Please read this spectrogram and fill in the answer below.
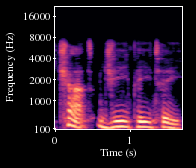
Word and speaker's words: ChatGPT: people say it wrong it's not Jack it's not jat it's not chat it is chat it's chat GPT not GPT I know yeah not GTP I can't even say it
